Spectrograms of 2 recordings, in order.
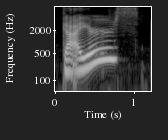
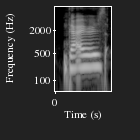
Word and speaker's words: gyres: But when people started tracking these, it taught the world a lot about, they're called gyres. I think that's how it's pronounced. It's G-Y-R-E-S.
